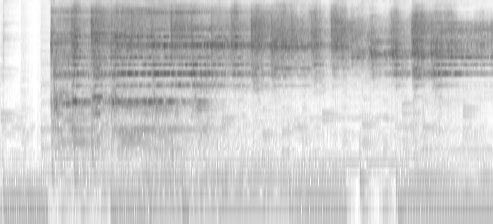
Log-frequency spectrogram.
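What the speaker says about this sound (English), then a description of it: "I just want this ringtone." A phone ringtone begins abruptly after a short low hum, a bright repeating melodic tone pattern playing loudly and steadily, alone with no talk.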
